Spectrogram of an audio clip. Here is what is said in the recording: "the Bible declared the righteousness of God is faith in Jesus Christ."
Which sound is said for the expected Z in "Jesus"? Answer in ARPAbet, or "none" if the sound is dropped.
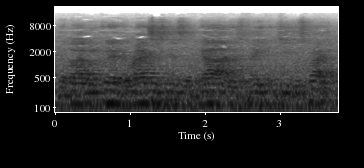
Z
